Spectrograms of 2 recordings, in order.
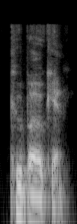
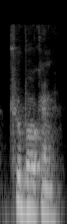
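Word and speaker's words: Cù Bòcan: ask for confirmation because I feel like I mispronounced it or I have historically. I I believe it's Kuboken. Kuboken. Okay. Yeah, Kuboken.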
